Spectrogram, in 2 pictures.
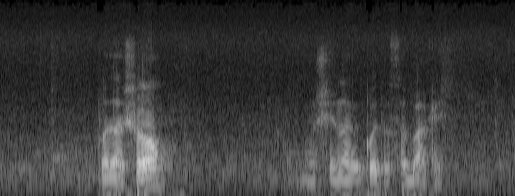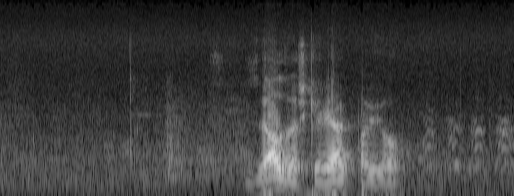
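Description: A young man speaks calmly and close by, in short bursts.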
